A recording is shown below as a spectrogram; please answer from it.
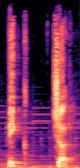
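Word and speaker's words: picture: यू आर ई दोस्तों याद रखिए टी यू आर ई का उच्चारण होता है चर टूरे नहीं उच्चारण होता है चर अब यदि टी यू आर ई का उच्चारण होता है चर तो पी आई सी टी यू आर ई का उच्चारण होगा पी आई C pick T यू आर ई चर उच्चारण होगा पिकचर पिक्चर पिक्चर का मतलब होता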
